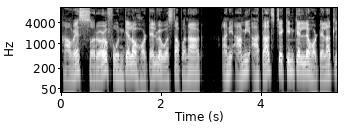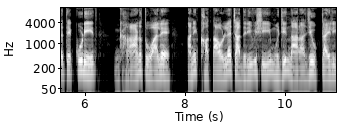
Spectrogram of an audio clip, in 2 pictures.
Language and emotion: Goan Konkani, disgusted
